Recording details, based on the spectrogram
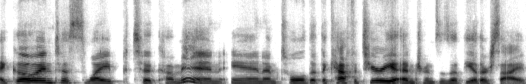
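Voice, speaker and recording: A woman with a plain, everyday voice speaks at a moderate pace in a medium pitch with ordinary pitch variation, over a quiet background. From Oregon. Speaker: podcast co-host, HR professional. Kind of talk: casual chat.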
